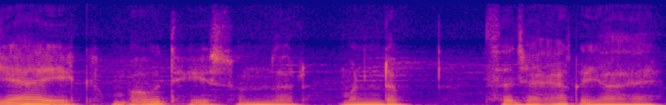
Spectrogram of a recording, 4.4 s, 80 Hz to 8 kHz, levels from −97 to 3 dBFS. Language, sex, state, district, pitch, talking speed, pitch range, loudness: Hindi, male, Uttar Pradesh, Hamirpur, 145 Hz, 120 wpm, 140-155 Hz, -29 LUFS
